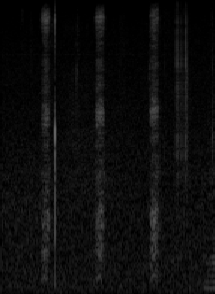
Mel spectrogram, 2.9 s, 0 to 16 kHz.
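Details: In July 2009, two hedgehogs huff and snap at each other in a garden at dusk: three breathy, hissing bursts roughly every 0.7 seconds, then a few faint clicks and a low murmur near the end.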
